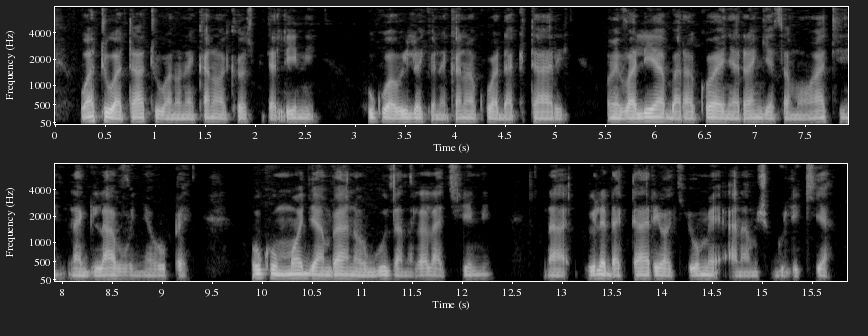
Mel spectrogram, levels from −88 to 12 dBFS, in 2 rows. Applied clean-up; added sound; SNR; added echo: none; none; none; none.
